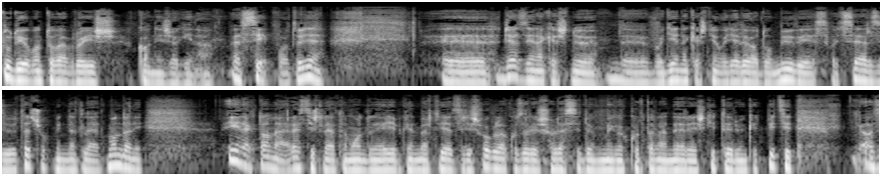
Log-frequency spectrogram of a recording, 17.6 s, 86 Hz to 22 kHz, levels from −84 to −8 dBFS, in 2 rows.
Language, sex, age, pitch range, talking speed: Hungarian, male, 40-59, 110-130 Hz, 155 wpm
